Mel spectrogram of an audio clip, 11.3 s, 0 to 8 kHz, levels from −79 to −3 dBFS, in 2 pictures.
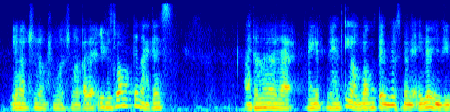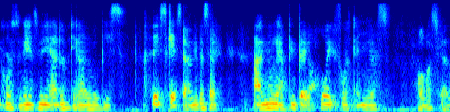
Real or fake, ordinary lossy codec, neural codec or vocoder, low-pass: fake; none; codec, 16 kHz, 1 kbps, FreqCodec, smaller model; 7.2 kHz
